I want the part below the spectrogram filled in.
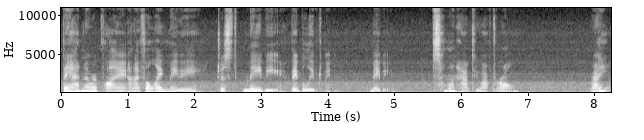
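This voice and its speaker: A woman's voice: fairly low pitch, very animated, measured pace, gravelly, slight background noise. A woman vlogger reads a first-person story aloud with expression and breaks off now and then for casual asides. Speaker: vlogger reading a book aloud.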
